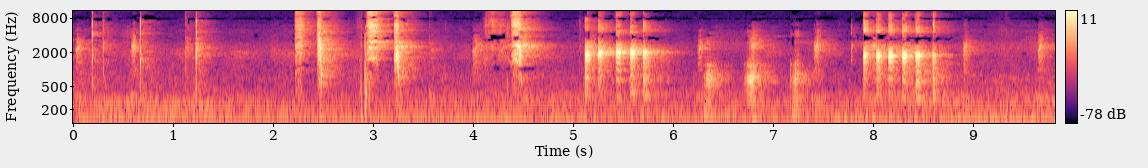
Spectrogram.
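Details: Black francolin, known locally as kala teetar, giving harsh squawking calls in irregular bursts. Rapid series of grating, buzzy notes stand out around the middle and near the end, over a steady low hum.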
